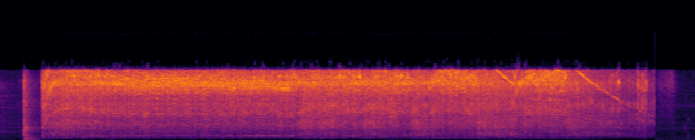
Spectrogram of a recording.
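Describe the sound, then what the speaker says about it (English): Flap wheel sanding saw marks off aluminum, one continuous harsh loud grinding hiss starting abruptly and running for about six seconds before cutting off, close and alone. "I'm going to sand off these saw marks and get rid of any burrs on the aluminum"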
